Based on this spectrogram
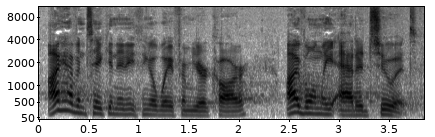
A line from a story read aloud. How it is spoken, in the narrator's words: you calmly reply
